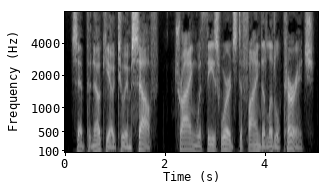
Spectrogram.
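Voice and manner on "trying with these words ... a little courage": plain reading voice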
